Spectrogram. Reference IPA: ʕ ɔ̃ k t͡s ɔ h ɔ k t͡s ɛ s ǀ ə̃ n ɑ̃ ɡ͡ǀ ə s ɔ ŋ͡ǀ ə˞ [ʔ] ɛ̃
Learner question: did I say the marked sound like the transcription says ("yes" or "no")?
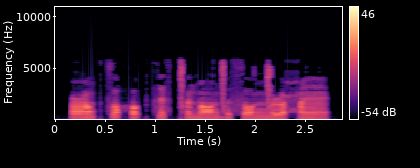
no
